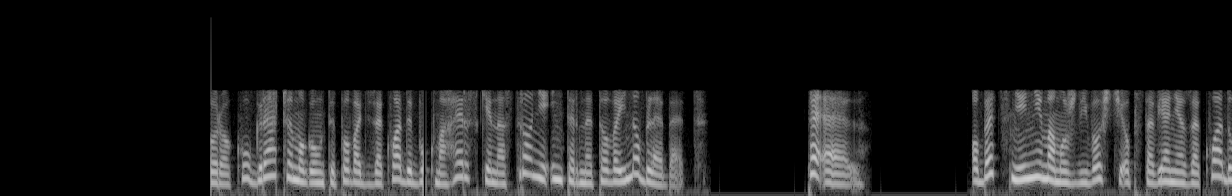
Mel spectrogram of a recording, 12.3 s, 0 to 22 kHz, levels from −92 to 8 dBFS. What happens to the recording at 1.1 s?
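At 1.1 s the clip is in an audio dropout to silence, already under way when the recording begins and lasting until 2.11 s. The input was likely lost, for instance through a disconnected device or a stray mute, while the recorder kept writing silence. The result is silence with no room tone. On a waveform this is a flat line; on a spectrogram it is a completely black band across all frequencies until the sound starts abruptly at 2.11 s.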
